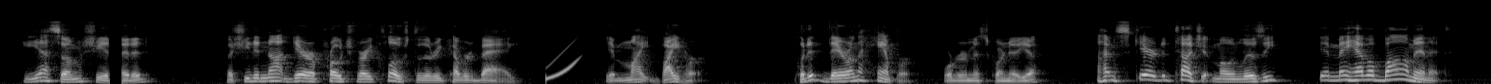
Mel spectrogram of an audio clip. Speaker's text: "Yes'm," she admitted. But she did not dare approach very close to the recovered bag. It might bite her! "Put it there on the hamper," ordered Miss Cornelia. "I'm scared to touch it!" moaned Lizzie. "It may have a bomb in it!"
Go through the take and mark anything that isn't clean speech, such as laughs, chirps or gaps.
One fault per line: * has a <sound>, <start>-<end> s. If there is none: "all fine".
* has a dropout, 1.1-1.2 s
* has a chirp, 5.5-5.8 s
